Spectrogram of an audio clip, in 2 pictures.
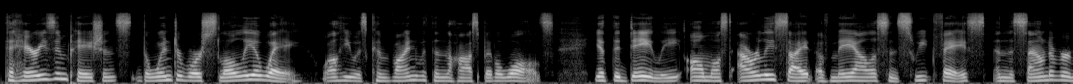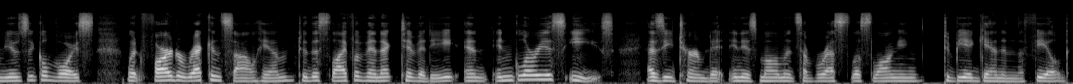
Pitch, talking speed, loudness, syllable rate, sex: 170 Hz, 175 wpm, -20 LUFS, 5.0 syllables/s, female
